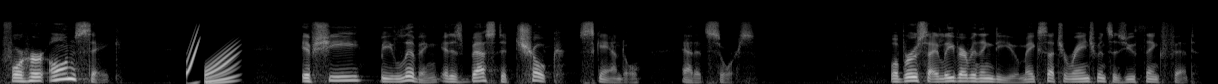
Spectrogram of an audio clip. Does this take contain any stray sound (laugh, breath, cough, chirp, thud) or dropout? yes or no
yes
